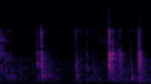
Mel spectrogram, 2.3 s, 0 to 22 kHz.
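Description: A hand tool works on a steering box bolt of a 79-year-old vehicle, giving a few quiet, close ratcheting clicks and metallic turns in short bursts against a faint background.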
